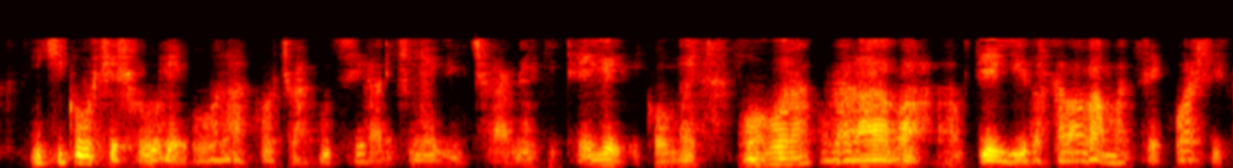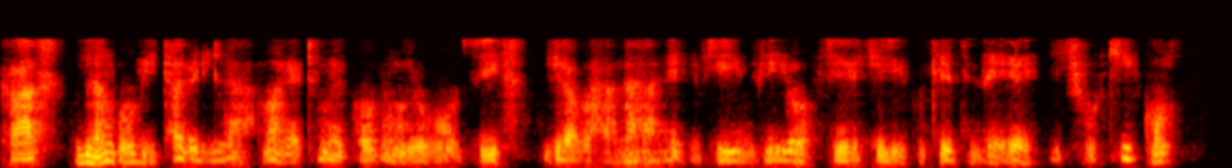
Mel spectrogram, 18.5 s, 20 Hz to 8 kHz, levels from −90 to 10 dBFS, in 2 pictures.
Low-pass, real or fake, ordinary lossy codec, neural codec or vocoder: 7.2 kHz; fake; AAC, 16 kbps; codec, 24 kHz, 1 kbps, SNAC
